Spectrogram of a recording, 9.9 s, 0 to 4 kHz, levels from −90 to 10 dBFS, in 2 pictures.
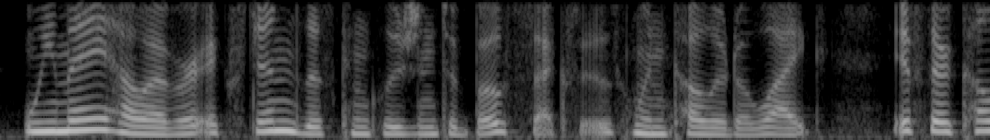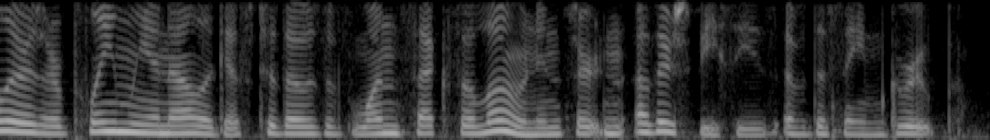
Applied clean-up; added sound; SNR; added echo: none; none; none; none.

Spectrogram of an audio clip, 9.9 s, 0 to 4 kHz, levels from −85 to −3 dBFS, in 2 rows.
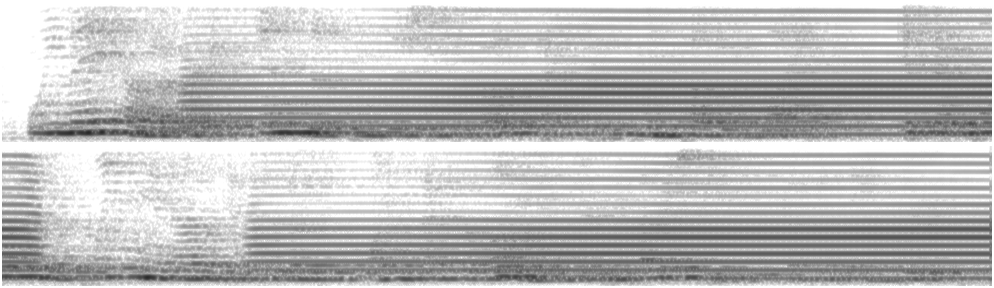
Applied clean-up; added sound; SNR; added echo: none; Wind instrument, woodwind instrument; -2 dB; reverberation time 1.2 s.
